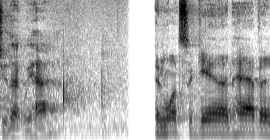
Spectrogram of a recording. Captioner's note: tapping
